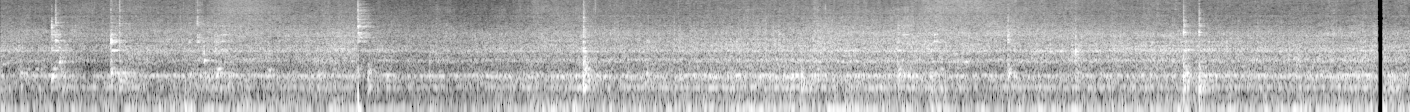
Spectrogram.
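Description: Chicken fries lightly in hot oil for a hotel-style chicken soup, a steady broadband sizzle running throughout with occasional sharp clicks of a utensil against the pan, close and moderately loud with no voices.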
